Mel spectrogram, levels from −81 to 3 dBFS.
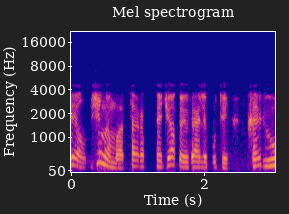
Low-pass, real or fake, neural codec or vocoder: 7.2 kHz; real; none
